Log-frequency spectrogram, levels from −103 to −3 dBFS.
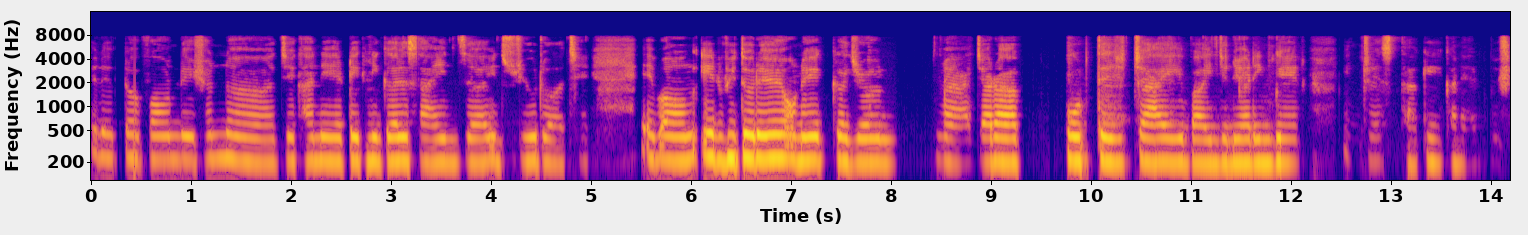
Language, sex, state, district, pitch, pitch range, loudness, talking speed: Bengali, female, West Bengal, North 24 Parganas, 205 Hz, 195-215 Hz, -19 LUFS, 115 wpm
